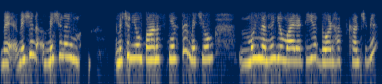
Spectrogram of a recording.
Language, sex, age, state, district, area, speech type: Kashmiri, female, 18-30, Jammu and Kashmir, Ganderbal, rural, conversation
